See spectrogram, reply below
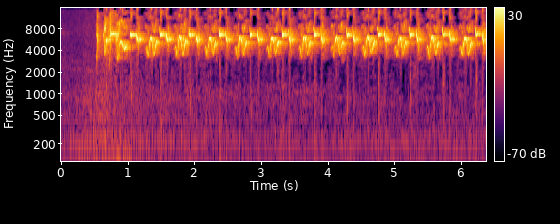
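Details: Lure calls meant to attract small birds: after a moment of quiet, a steady, fast series of high, squeaky chirping notes runs without a break to the end.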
